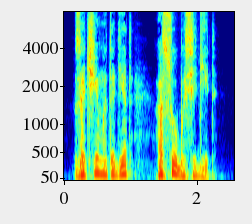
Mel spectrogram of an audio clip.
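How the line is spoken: Quiet question. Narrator (Russian): спросил тихо у Степки

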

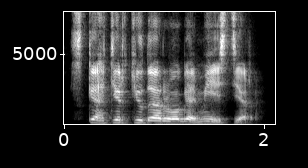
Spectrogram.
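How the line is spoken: Laughing loudly. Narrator (Russian): расхохоталась вдогонку матушка Пэм

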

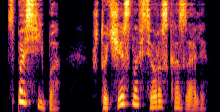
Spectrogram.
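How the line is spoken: Sighing. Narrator (Russian): вздохнула она

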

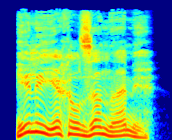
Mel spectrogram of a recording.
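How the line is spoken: Sighing. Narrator (Russian): вздохнул Павел

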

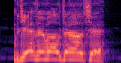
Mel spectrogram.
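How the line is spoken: Barking father. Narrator (Russian): рявкнул отец

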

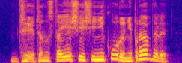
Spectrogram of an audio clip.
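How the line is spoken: Exclaiming. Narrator (Russian): воскликнул бретонец

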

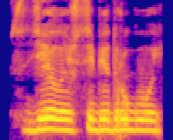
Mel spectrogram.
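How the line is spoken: Grumbling. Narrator (Russian): буркнул он

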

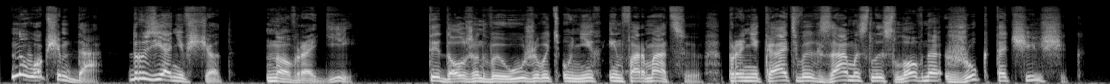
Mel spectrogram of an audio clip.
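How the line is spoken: Thoughtful. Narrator (Russian): задумчиво произнесла она

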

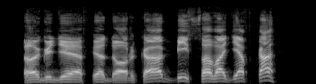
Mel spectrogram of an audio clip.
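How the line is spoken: Menacing question. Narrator (Russian): спрашивал грозно

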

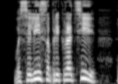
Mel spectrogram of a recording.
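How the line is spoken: Barked. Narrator (Russian): рявкнул Клычко Жиляев

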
